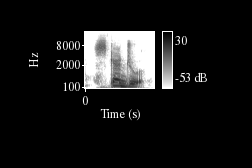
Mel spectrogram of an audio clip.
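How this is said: It is said with an American pronunciation. "In the U S, we say"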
